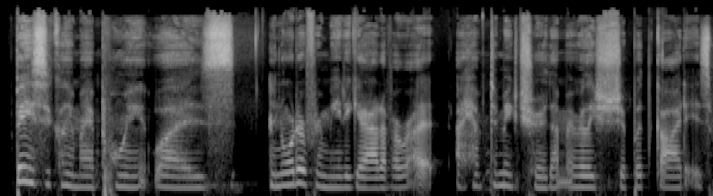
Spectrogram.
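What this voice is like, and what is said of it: Speaking very quietly. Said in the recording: “why I'm talking super quietly”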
